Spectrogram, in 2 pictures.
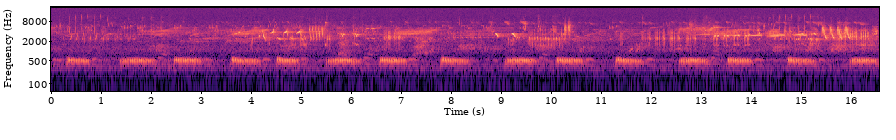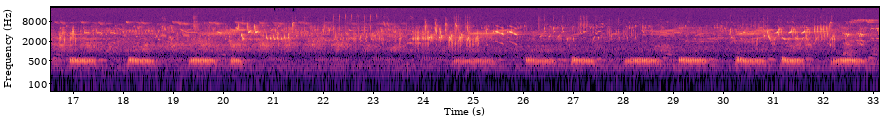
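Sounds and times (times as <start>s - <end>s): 
European turtle dove singing: 0.0s - 20.6s, 24.1s - 33.1s.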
